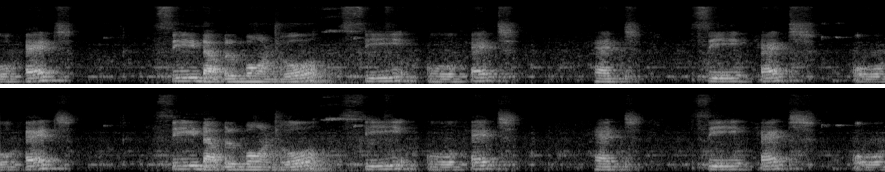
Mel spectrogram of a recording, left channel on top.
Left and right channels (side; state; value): both; normal; correlation 0.60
